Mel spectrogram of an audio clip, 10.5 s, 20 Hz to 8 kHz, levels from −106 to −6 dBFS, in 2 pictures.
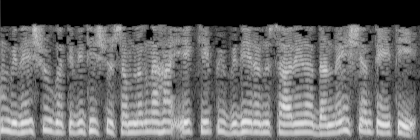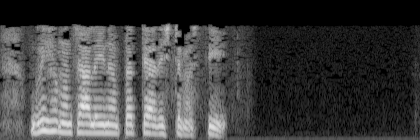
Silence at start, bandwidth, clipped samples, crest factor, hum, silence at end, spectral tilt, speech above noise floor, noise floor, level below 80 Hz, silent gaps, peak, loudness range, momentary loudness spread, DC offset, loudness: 0 s; 4.8 kHz; under 0.1%; 18 dB; none; 2.45 s; -10.5 dB/octave; 51 dB; -74 dBFS; -72 dBFS; none; -6 dBFS; 6 LU; 6 LU; under 0.1%; -24 LUFS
